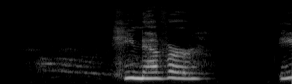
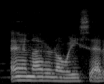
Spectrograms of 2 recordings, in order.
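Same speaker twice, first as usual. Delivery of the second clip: ordinary talk, nothing marked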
